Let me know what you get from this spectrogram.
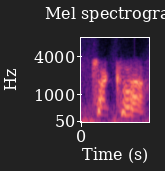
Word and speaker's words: chakra: Well, I'll tell you which is the correct pronunciation. It's chakra.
